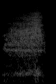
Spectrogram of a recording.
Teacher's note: That was a great shift of pitch between miss several, miss several. That drop in pitch very helpful, very natural sounding.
